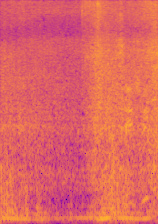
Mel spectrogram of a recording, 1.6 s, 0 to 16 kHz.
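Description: The original 302 V8 in a Ford F100 pickup idles quietly and steadily, a low even hum with slight surges, under close wind or handling noise.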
